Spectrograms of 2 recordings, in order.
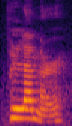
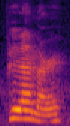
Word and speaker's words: plumber: example is cram cram plumber plumber so here you have your examples remember m plus b the b is silent and it's also silent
